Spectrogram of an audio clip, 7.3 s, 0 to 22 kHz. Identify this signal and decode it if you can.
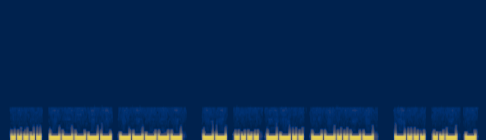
Morse code, heard as a keyed tone, about 25 wpm, 600 Hz. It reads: 500 MHZ, BUT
